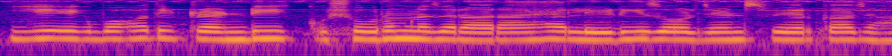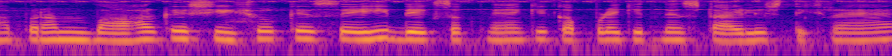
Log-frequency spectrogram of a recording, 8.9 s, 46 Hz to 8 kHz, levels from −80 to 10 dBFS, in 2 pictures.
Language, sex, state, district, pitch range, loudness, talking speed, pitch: Hindi, female, Chandigarh, Chandigarh, 205-220 Hz, -16 LUFS, 235 wpm, 210 Hz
